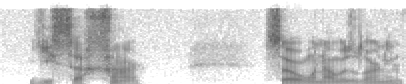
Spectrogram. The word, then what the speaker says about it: Yissachar: But yeah, basically the rabbis say you're not to pronounce that second sheen, just ignore it. But it is still there in the name Yisachar, Yisachar.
